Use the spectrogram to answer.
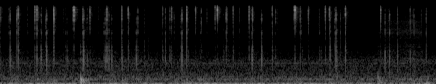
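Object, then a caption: Small glass cosmetic bottle with pump cap. Long fingernails tap rapidly on a small glass cosmetic foundation bottle with a plastic pump cap, partly full of liquid and held in the hand, striking both the glass and its labelled base. The result is a dense, quick patter of sharp, bright clicks that die away almost instantly over a soft low background rumble.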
